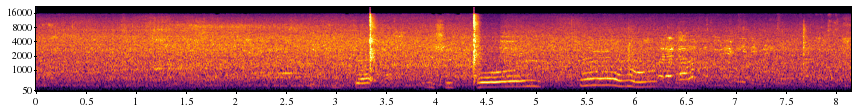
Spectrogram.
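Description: Two sharp clicks from a blitz chess game, a piece set down on the board and the chess clock pressed, a second or so apart near the middle, over a steady rushing background noise.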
